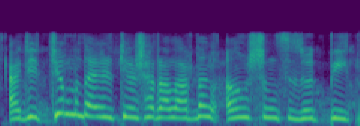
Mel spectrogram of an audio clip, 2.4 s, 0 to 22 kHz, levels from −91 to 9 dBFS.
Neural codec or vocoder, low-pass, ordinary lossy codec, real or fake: codec, 16 kHz, 4.8 kbps, FACodec; 7.2 kHz; none; fake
